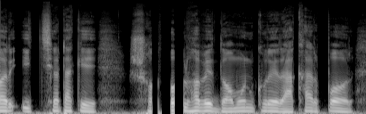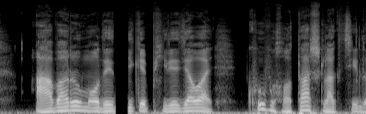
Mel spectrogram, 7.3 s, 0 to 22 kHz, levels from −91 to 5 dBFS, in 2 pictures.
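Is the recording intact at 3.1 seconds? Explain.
Yes, the speech at 3.1 seconds comes through intact, with no dropout, click, distortion or other fault at that point.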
